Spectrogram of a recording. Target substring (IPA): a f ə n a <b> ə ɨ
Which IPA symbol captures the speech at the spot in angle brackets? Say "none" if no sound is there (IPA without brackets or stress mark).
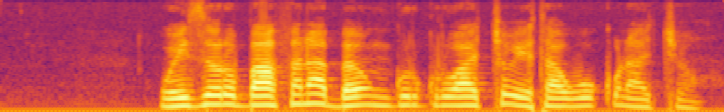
b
